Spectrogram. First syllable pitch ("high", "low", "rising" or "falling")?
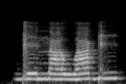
low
